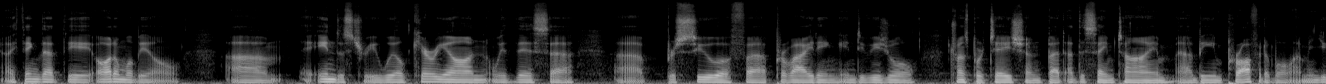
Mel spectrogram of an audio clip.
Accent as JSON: {"language": "English", "country": "Chile", "accent": "hybrid", "second_language": "English", "said": "I'm from Chile, but the accent, well, yeah, it's a hybrid. Yeah. It's a hybrid. Yeah, I got teachers that taught me English, or they tried to at least, and they were from Great Britain, and so I guess that's stuck."}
